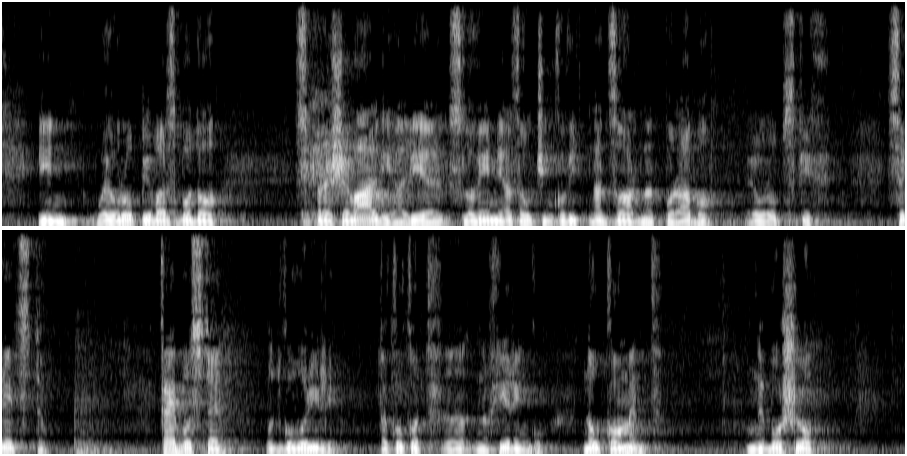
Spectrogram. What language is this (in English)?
Slovenian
